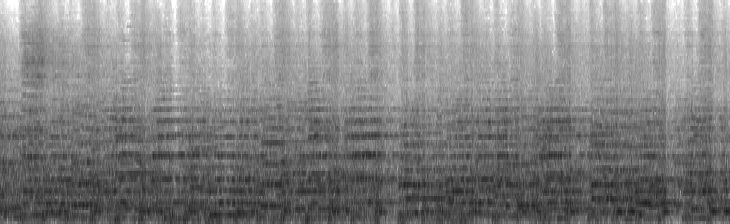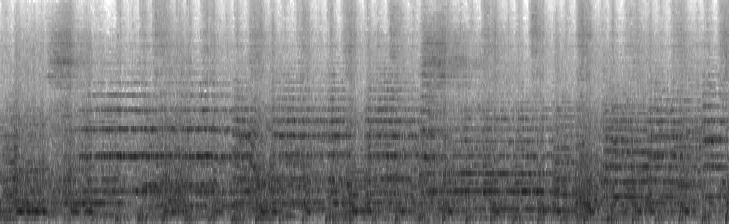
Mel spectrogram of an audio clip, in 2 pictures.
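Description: Youth brass band playing, the brass carrying sustained melody lines over a steady beat.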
